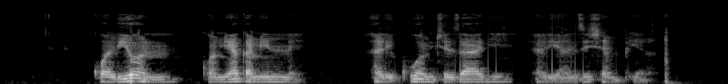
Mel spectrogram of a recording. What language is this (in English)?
Swahili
